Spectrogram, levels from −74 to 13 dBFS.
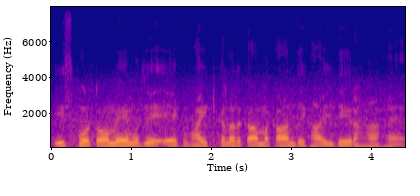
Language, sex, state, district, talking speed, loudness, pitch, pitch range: Hindi, male, Haryana, Rohtak, 175 wpm, -15 LUFS, 150 Hz, 145-155 Hz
